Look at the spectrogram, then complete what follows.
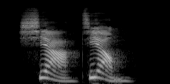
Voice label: "xiajiang", Chinese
